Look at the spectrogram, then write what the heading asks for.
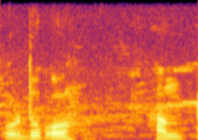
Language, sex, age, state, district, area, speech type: Urdu, male, 30-45, Uttar Pradesh, Muzaffarnagar, urban, spontaneous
